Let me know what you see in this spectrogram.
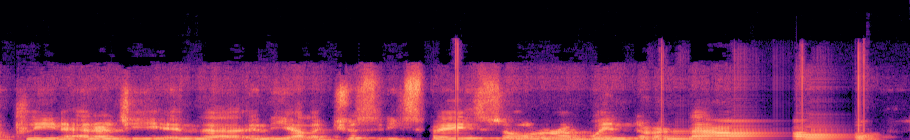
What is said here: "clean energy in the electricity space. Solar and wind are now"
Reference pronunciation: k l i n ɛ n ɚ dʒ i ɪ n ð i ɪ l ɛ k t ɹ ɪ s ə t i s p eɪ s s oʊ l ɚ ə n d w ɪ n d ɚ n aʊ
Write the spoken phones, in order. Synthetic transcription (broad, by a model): k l i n ɛ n ɚ dʒ i ɪ n ð i ɪ l ɛ k t ɹ ɪ s ə t i s p eɪ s s oʊ l ɚ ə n w ɪ n d ɚ n aʊ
